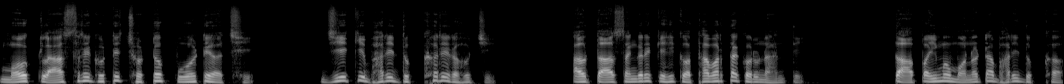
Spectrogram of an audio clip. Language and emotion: Odia, sad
